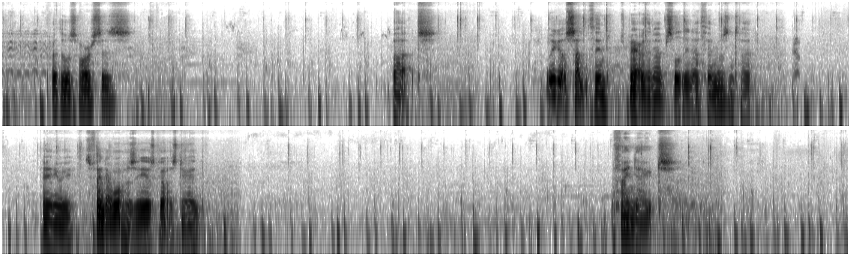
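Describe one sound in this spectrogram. A horse's hooves thud in a steady gallop on dirt and grass.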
